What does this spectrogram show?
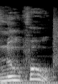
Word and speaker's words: Nupu: the first personality is nupu pronounced new pooh and there's no coincidence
